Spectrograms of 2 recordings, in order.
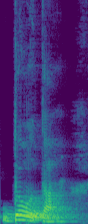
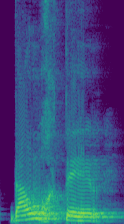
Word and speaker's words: daughter: Es una palabra que nos resulta bastante complicada de pronunciar. Simplemente daughter. No decimos daughter ni daughter, no, daughter, ¿vale?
